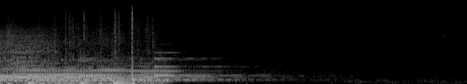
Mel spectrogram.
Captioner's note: water splashing; wind blowing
